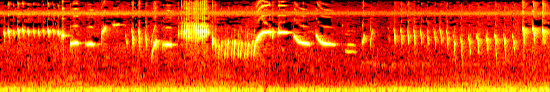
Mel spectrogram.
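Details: Canary master song for teaching young canaries: varied phrases of steady trills, a harsh burst, rising and falling whistled slurs, then rapid repeated chips, with low constant background hum.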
